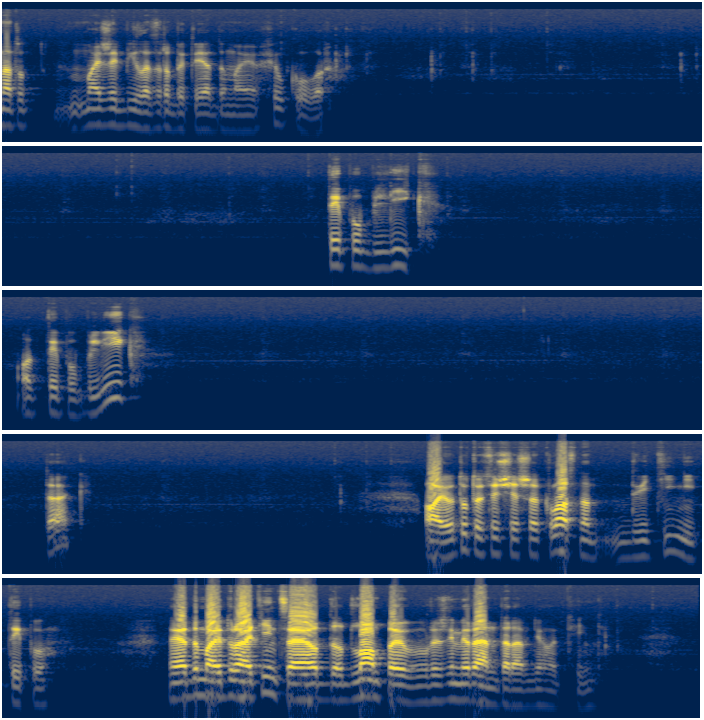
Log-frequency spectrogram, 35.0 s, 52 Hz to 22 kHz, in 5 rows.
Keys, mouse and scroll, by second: 3.3 Tab, 6.8 Tab, 25.0 middle click, 34.6 middle click.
